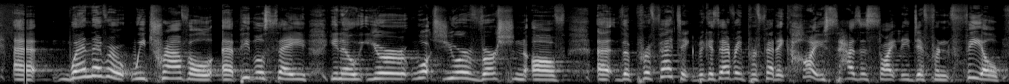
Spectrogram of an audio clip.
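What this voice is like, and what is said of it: Irish accent. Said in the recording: “you'll know this is an Irish accent”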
